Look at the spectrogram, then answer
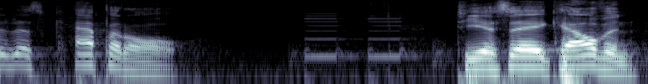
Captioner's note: buzzer beeps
